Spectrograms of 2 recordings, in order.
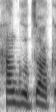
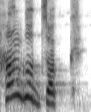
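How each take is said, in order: First: Said in the usual way. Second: Hangul Dzok said slowly, every syllable clear; teacher slowly modelling Hangul Dzok; slow pronunciation demo. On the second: Shown as a demonstration. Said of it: "tá vendo esse".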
